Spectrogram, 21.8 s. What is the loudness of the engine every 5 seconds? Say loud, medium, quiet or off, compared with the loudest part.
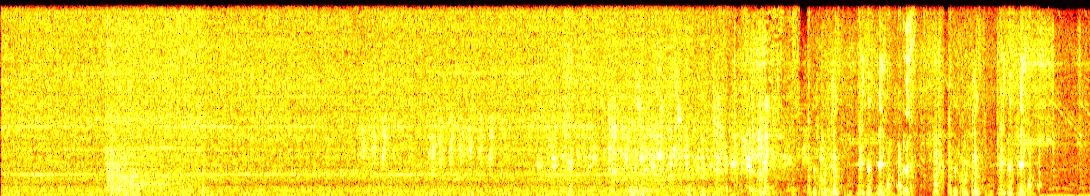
loud, loud, loud, quiet, medium.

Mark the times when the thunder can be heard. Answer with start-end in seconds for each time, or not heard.
2.1-4.1.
